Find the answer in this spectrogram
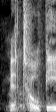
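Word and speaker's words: metope: between it called the metapee you may hear a different pronunciation of that I think um uh not Mito but uh mitopi or something like that is how I've heard it pronounced but the metapee um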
